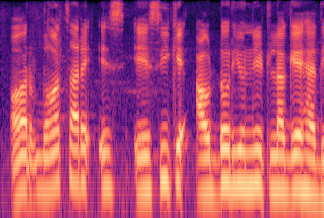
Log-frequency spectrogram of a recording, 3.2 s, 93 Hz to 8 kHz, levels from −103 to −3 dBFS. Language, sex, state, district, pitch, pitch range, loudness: Hindi, male, Jharkhand, Garhwa, 175 Hz, 160-185 Hz, -17 LUFS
